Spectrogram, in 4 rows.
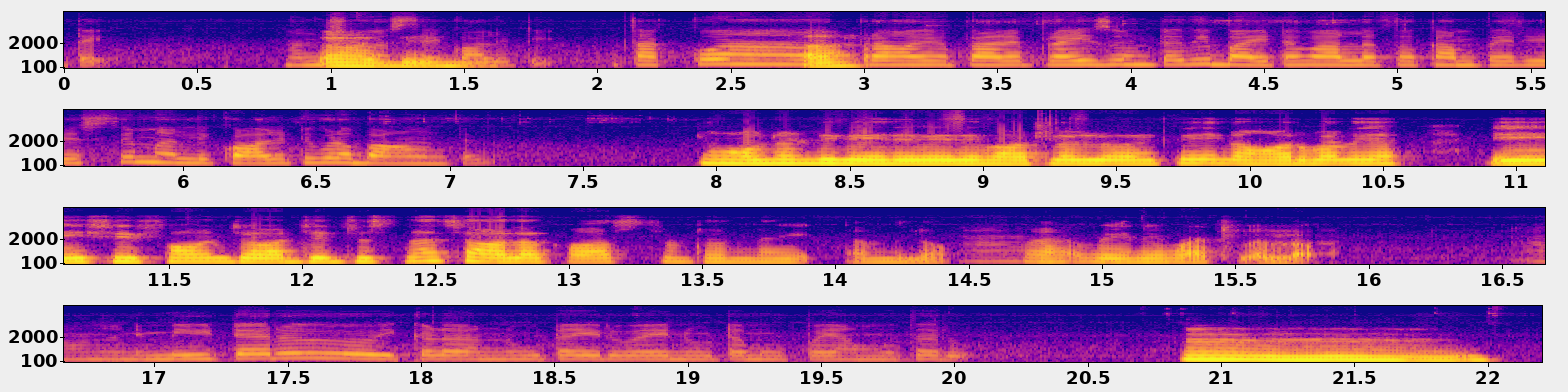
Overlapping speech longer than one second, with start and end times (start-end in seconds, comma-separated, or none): none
